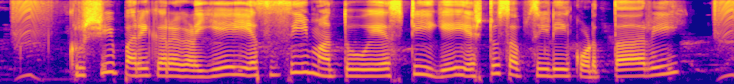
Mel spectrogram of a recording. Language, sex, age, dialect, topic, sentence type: Kannada, female, 36-40, Central, agriculture, question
